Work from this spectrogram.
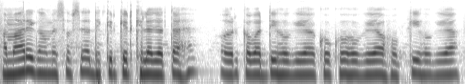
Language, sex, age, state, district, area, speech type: Hindi, male, 18-30, Bihar, Muzaffarpur, rural, spontaneous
